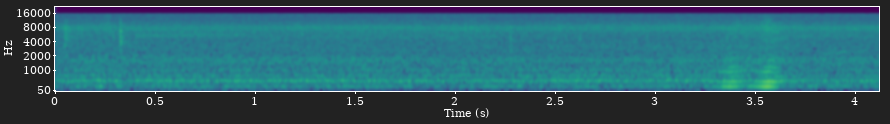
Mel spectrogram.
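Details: At the nest of Agelaia multipicta, also called cassununga or curumim, a constant low wasp drone runs steadily. Near the end, a short louder swelling knock or bump briefly rises over the hum.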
